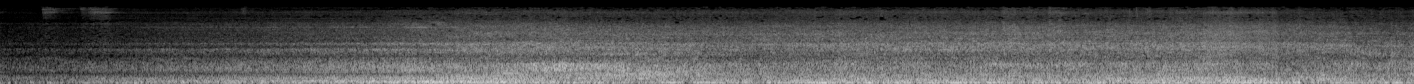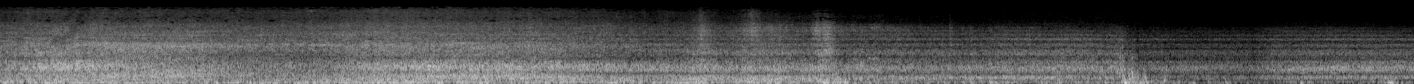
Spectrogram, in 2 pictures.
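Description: Freight train of tank wagons hauled by an electric locomotive passing through a station: the sound grows as it approaches, then the wheels and wagons run by loudly, swelling and fading every few seconds, with a sharp click near the end as the train draws away.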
